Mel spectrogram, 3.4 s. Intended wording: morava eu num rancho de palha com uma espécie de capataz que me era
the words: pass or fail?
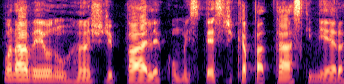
pass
